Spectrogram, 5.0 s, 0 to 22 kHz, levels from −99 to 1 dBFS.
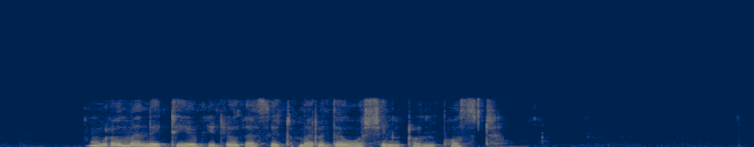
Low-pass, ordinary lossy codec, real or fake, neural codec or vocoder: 7.2 kHz; none; fake; codec, 16 kHz, 4.8 kbps, FACodec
